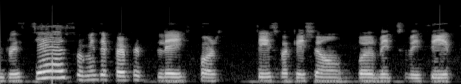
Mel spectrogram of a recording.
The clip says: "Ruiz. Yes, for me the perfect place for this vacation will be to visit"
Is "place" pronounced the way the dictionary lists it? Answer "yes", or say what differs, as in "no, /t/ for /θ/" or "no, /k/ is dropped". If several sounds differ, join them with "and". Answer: no, /s/ is dropped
